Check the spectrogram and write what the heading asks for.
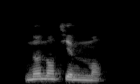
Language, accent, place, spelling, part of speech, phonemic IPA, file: French, France, Lyon, nonantièmement, adverb, /nɔ.nɑ̃.tjɛm.mɑ̃/, LL-Q150 (fra)-nonantièmement.wav
- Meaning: ninetiethly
